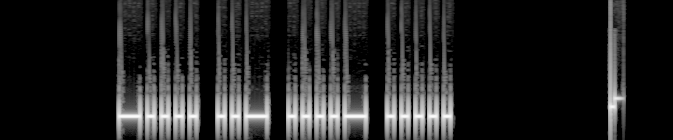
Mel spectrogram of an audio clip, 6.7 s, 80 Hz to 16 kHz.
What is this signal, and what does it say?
Morse code, heard as a keyed tone, about 17 wpm, 700 Hz. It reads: 6U45
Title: Four Challenging Letter-Number Combinations 17wpm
